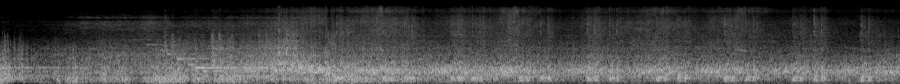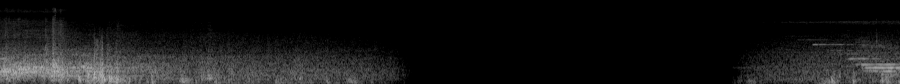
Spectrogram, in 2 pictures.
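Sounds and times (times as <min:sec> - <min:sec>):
train rushing past: 0:00.0 - 0:12.6.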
